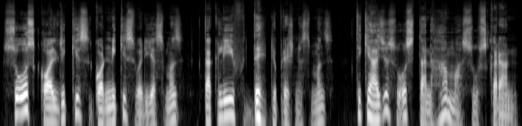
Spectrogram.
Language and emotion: Kashmiri, sad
